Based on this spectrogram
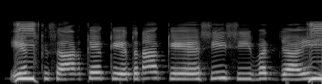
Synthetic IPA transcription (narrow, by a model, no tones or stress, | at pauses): ɪskɪsaːnkeːkeːt̪nãːkeːsiːsiːʋət̪̚d͡ʒaːiː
